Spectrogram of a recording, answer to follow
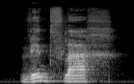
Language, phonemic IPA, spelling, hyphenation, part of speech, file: Dutch, /ˈʋɪnt.flaːx/, windvlaag, wind‧vlaag, noun, Nl-windvlaag.ogg
- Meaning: gust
